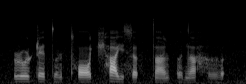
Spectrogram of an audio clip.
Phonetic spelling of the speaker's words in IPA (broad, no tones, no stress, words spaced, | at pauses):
ɭuɭʈet̪o̤ɳ tʰɔt͡ʃʰajsəθ t̪ãɳ ʔə̤dã hə̤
